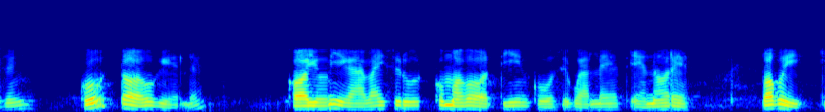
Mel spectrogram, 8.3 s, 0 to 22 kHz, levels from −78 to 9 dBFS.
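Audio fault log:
Throughout, iLBC codec: the speech comes through narrowband, roughly 200 Hz to 3.4 kHz, with nothing up top. At 15.2 kbps, each 20 ms frame is coded on its own, and you can plainly hear that rough, slightly synthetic edge.
0.40 to 0.46 s, 3.20 to 3.29 s and 4.78 to 4.81 s, lost iLBC frames: three dropouts of 60, 80 and 20 ms, landing just before "ko togu kele", just before "ab aisurut", and between "ab aisurut" and "kosiib walet en oret". Each gap is filled by a held, faintly buzzy vowel where the decoder repeats the last pitch cycle with noise, and since the frames stand alone, the voice snaps back cleanly right after.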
